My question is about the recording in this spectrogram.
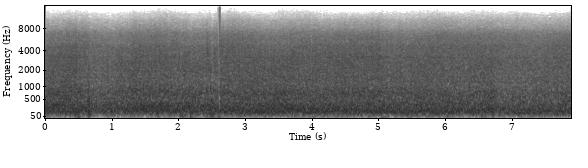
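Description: Boat motor running steadily under way, with water rushing past the hull and wind buffeting the microphone.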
